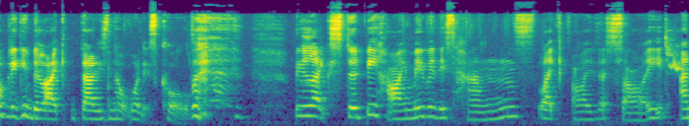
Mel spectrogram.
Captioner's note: giggles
